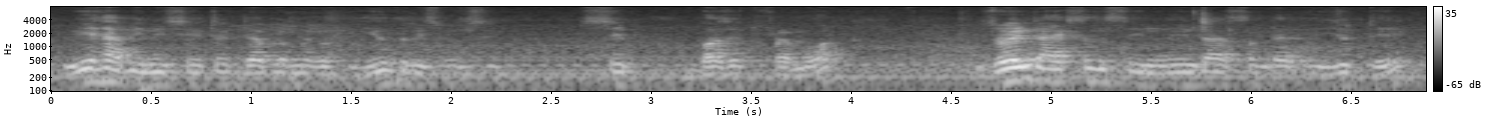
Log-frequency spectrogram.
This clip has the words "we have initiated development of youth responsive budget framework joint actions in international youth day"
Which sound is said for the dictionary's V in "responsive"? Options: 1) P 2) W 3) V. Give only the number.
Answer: 1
